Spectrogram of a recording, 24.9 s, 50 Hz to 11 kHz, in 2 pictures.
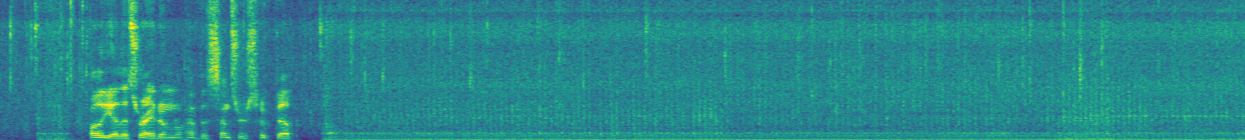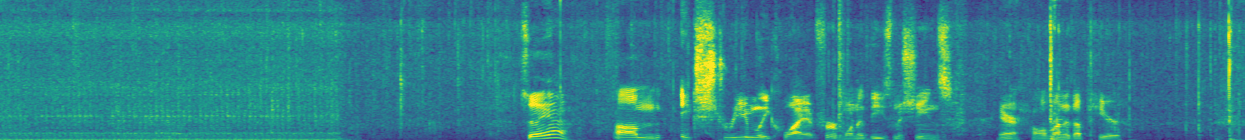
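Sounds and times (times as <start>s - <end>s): garage door opener motor humming: 0.2s - 0.8s, 3.2s - 16.1s.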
